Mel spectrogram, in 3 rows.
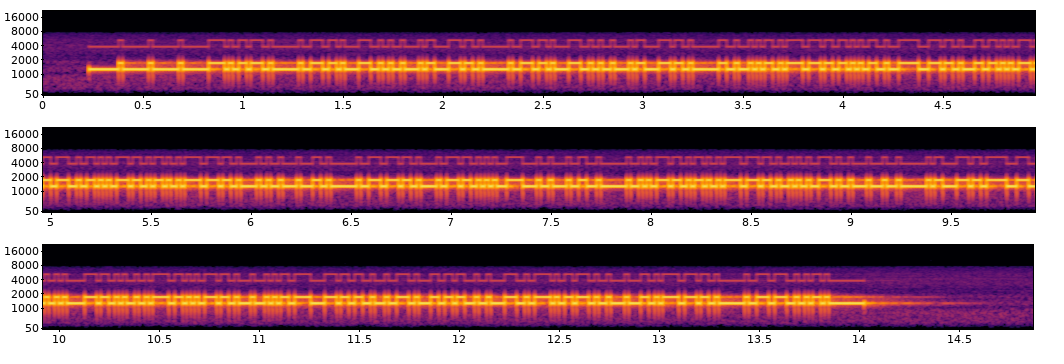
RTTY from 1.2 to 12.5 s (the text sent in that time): AGN? AGN? PSE RPT UR NR DE K7A K YO2J DE JA1B TNX FER QSO PAUL,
